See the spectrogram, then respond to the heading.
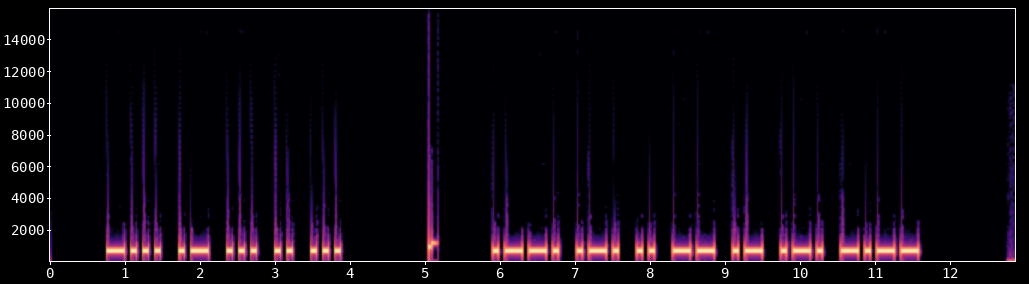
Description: Morse code, heard as a keyed tone, about 15 wpm, 700 Hz. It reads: BASIS PRIMARY
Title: Sentences from Top 1000 Words - Review Part 5 - New Word Drill - 15wpm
